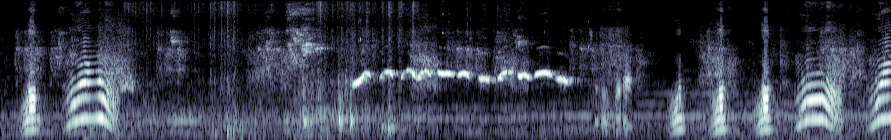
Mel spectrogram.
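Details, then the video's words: Javan myna calling with ringing arched notes, then a long, thin, wavering whistle held for several seconds, ending in a renewed run of arched harmonic calls. "JALAK KEBO VIRAL BURUNG BEO SAJA KALAH DENGAN SUARANYA"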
